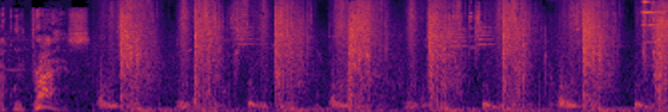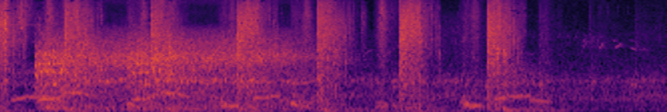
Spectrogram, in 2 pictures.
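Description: Rapid clashing hits and magic blasts sound in a fast fight.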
